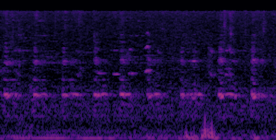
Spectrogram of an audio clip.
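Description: A hen with young chicks: one short low cluck about one and a half seconds in, over a steady, rapidly pulsing high note in the background.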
